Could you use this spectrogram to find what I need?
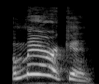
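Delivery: loud, high mock bark; barked demand. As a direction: bark it like a pushy customer. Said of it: "maybe bark".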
